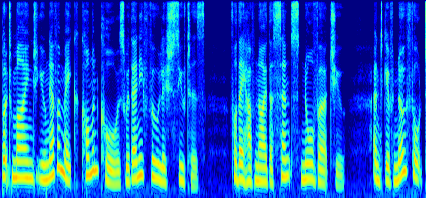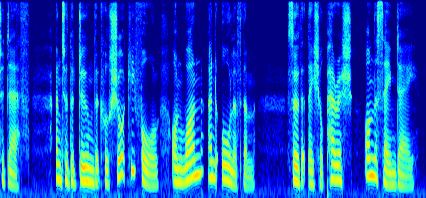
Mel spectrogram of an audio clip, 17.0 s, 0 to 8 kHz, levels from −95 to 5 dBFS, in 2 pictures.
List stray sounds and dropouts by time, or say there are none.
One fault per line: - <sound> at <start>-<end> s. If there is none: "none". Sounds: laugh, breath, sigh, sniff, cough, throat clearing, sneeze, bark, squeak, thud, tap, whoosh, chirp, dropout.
none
